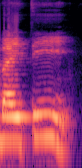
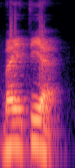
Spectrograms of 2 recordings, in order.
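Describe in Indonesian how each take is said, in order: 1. Kata ini berakhir dengan bunyi 'ee' biasa. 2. Kata ini berakhir dengan tambahan bunyi 'ya'. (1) "semula bacanya adalah baiti" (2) "bacanya difathahkan"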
